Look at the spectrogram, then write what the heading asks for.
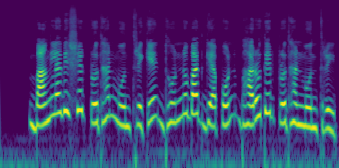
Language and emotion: Bengali, neutral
